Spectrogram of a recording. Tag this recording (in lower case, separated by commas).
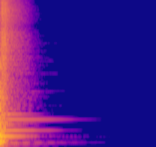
snare drum, music, percussion, musical instrument, drum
